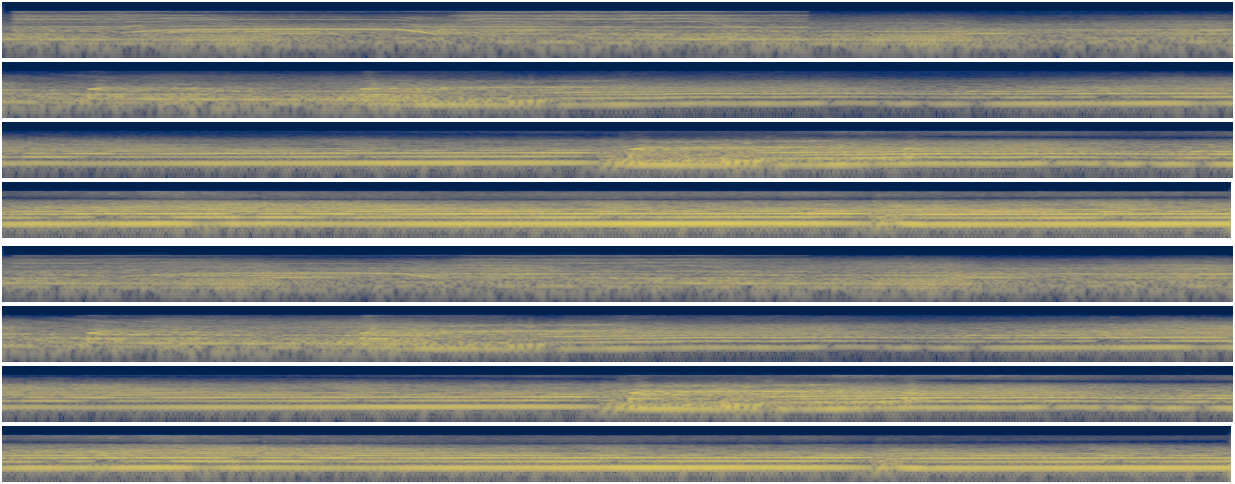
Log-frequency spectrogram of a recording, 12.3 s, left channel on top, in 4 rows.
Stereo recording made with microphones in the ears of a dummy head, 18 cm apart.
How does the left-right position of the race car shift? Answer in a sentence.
In this clip you hear the race car move from right to left.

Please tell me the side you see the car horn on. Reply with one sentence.
In this clip you hear the car horn on the right.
